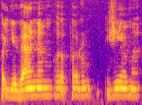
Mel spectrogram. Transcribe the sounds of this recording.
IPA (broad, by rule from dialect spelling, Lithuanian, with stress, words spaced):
pɐɡʲɪˈʋʲænɐm ˈpɐr ˈʒʲiɛmɐ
